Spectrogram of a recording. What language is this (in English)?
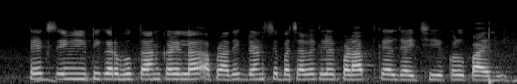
Magahi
